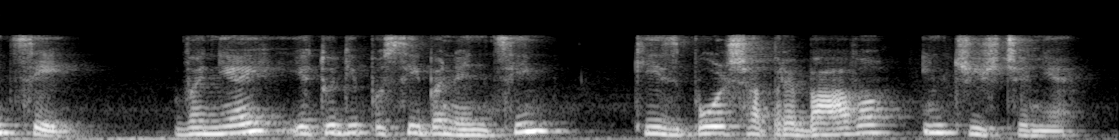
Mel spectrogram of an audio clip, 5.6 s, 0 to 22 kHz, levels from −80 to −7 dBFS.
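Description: No technical fault can be heard in the speech; it has the bandwidth of G.722 wideband telephone coding, with the full range up to about 7 kHz present and only faint traces of the coding itself.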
